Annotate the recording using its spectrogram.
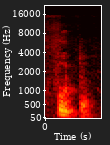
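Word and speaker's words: put: की मात्रा की तरह बस एक वर्ड है जो फॉलो नहीं करता है वो है पी यूटी उसे पढ़ते हैं पुट अब चलिए अब देख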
